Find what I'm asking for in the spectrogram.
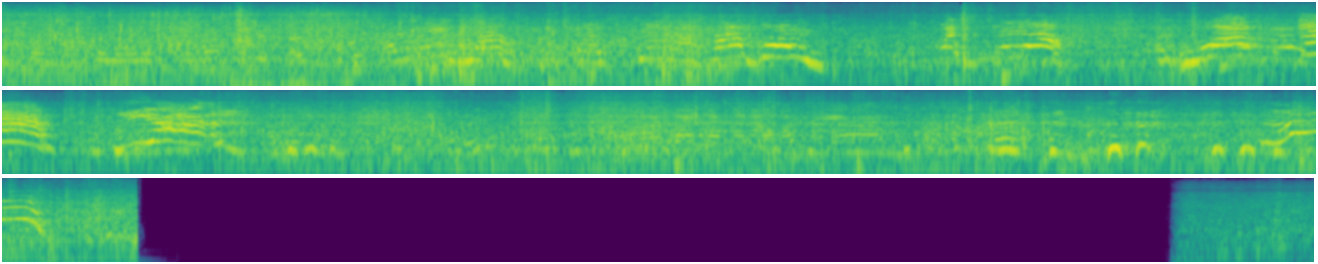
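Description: Swimmers splash about in the sea, with irregular bursts of water churning close by and children's voices chattering and shouting throughout, ending in sudden silence.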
